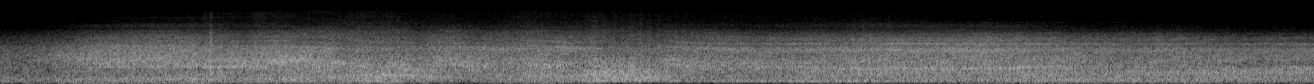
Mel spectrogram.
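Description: Passenger train passing close by at speed: a loud, steady rush of wheels running on the rails that swells about a second in and holds.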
